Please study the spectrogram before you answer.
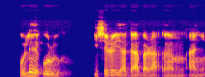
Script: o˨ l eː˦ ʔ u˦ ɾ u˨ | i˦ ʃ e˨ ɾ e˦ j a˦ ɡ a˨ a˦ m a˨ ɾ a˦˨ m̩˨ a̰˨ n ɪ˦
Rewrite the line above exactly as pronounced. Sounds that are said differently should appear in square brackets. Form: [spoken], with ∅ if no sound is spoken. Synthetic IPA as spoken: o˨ l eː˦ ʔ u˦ ɾ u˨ | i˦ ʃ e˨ ɾ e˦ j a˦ ɡ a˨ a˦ [b] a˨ ɾ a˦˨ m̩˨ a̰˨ [ɲ] ɪ˦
